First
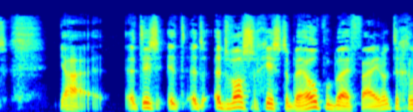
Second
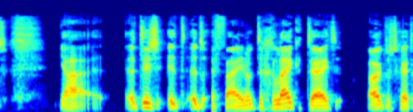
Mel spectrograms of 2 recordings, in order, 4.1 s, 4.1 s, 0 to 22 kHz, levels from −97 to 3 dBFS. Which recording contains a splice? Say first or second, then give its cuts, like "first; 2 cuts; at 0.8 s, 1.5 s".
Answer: second; 1 cut; at 2.1 s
